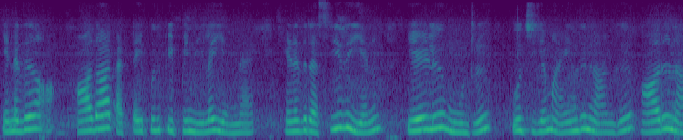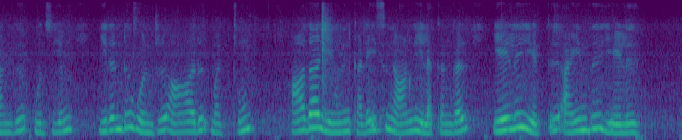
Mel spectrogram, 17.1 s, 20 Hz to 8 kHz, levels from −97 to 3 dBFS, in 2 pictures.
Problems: low volume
